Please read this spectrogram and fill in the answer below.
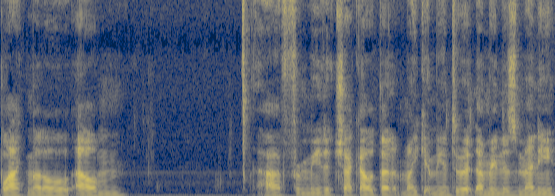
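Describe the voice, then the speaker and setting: A man mumbling at a fairly quick pace, medium in pitch. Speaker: metal music YouTuber. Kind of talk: casual vlog monologue. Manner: monotone.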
